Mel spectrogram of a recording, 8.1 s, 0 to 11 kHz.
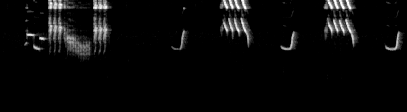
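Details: Wild birds in early spring, 8 April 2023, by the Oredezh River, Leningrad Region, Russia: loud buzzy descending bursts, then short hooked upward whistles repeating about every second and a half, over a steady background hiss.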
